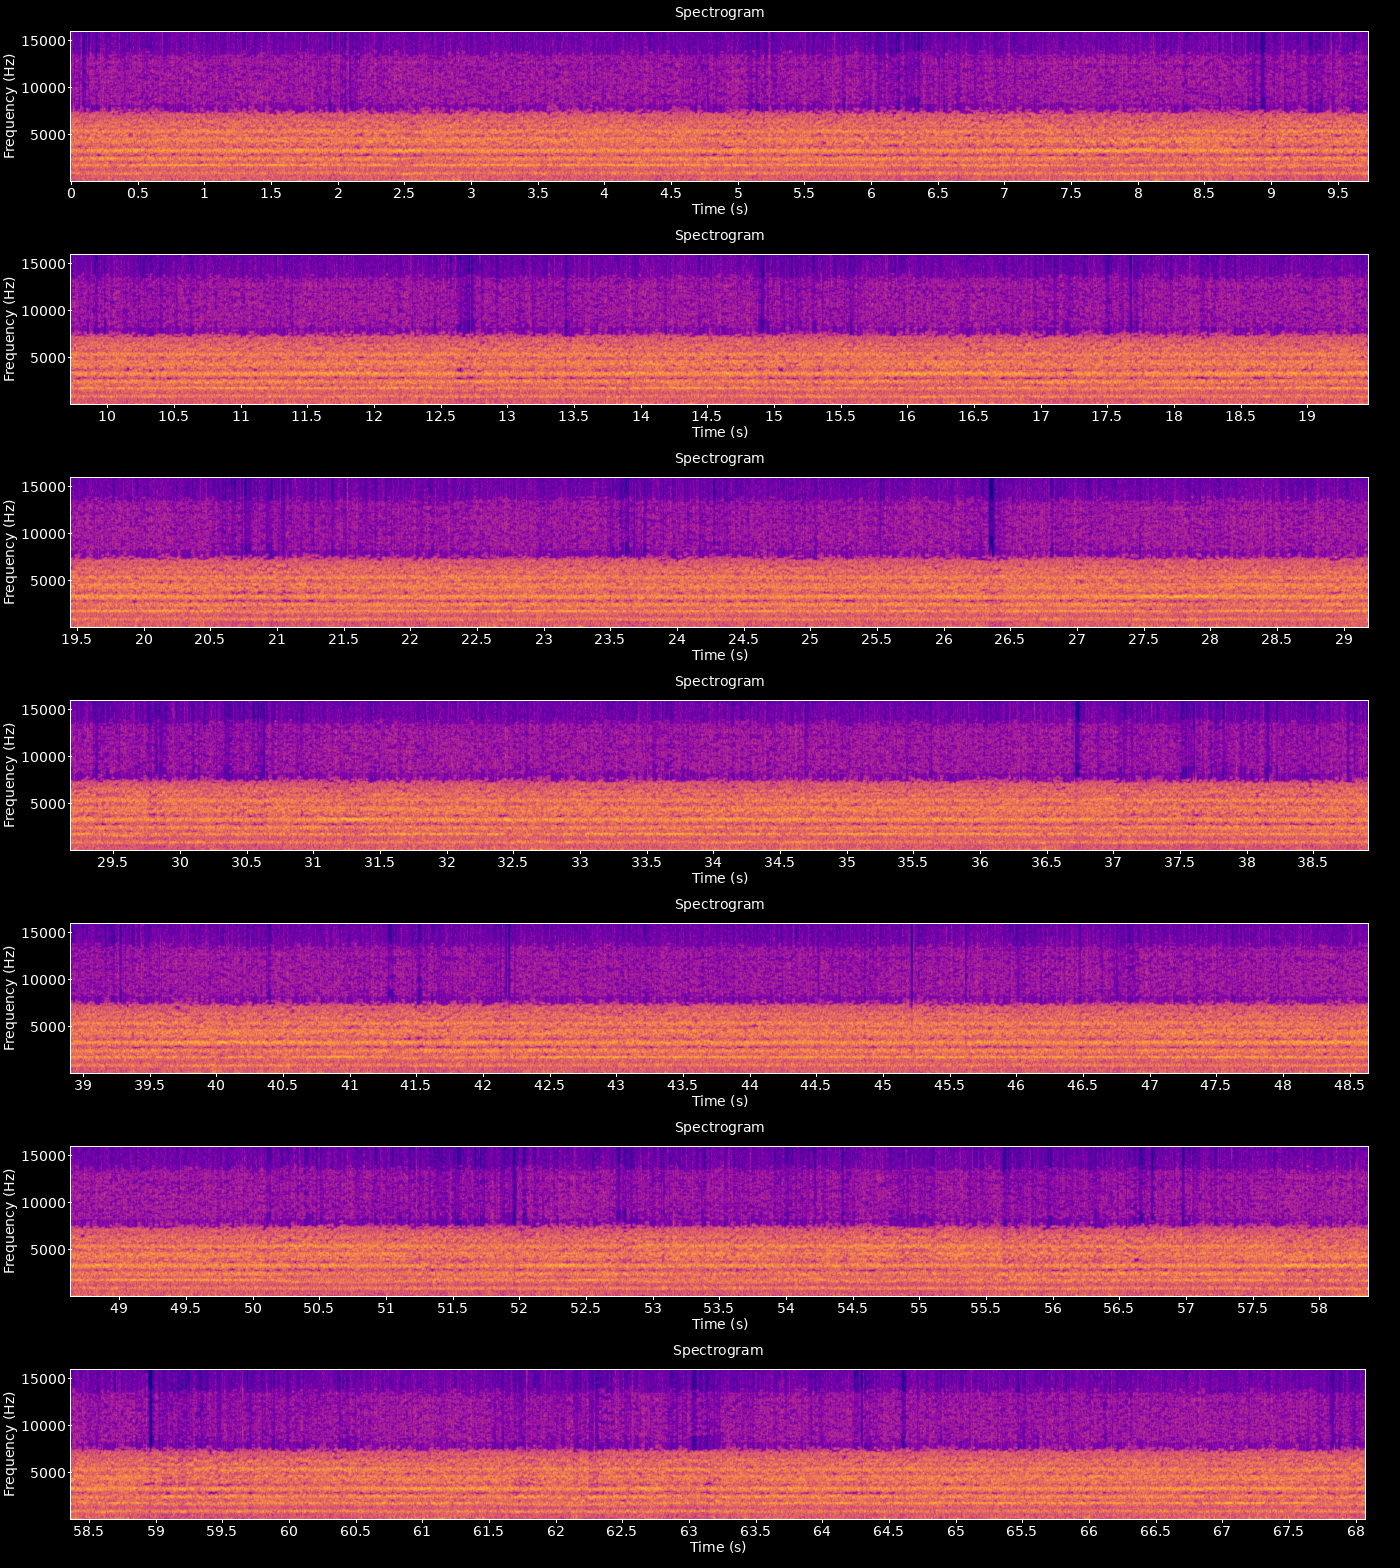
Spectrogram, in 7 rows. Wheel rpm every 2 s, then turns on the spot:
230, 230, 230, 230, 220, 230, 230, 230, 220, 230, 230, 230, 230, 230, 230, 230, 230, 230, 230, 230, 230, 230, 240, 230, 230, 220, 220, 220, 230, 220, 220, 230, 230, 230.
none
